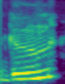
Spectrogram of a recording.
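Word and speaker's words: ГУМ: Red Square called the goom it's spelled like gum but it's pronounced goom and um there's it's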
